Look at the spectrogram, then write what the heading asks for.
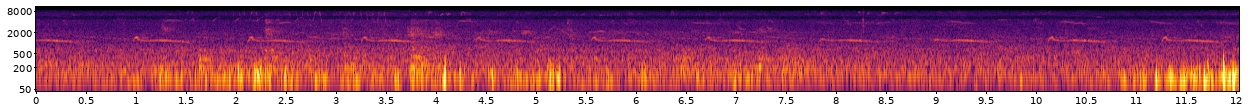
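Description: A bird repeating the same short, hooked call about once a second, with faint chirps of other birds and an uneven low rumble underneath.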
